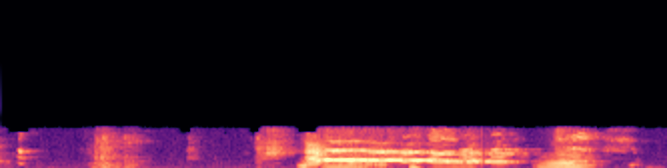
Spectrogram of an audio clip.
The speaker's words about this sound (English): There's no way these dogs are going to stop.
